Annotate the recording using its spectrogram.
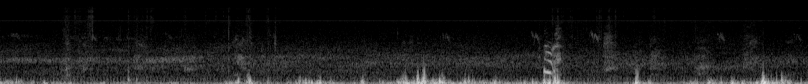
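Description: A Pharaoh hound and a Bengal cat playing on grass: irregular dull thumps and scuffling as they move, with one short pitched yelp about five and a half seconds in.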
